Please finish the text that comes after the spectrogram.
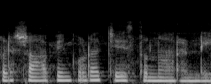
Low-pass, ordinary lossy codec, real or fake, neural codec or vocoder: none; none; fake; codec, 16 kHz, 8 kbps, FreqCodec, larger model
